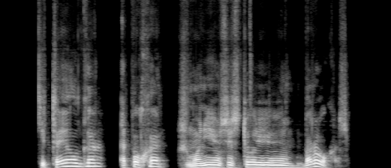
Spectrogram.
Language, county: Lithuanian, Utena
